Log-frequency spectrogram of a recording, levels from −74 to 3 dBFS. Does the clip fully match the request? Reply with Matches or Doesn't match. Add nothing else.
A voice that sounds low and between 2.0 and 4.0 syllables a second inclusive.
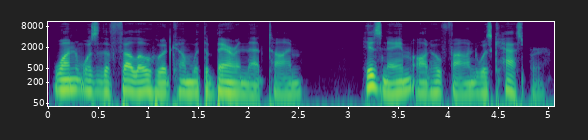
Doesn't match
